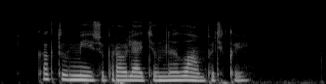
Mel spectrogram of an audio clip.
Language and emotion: Russian, neutral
